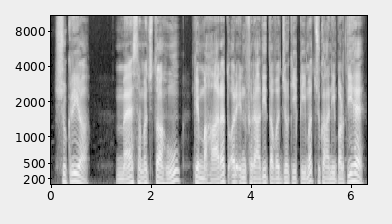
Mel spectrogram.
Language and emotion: Urdu, surprised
